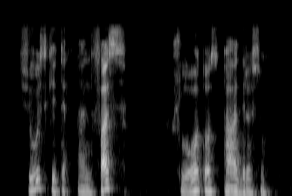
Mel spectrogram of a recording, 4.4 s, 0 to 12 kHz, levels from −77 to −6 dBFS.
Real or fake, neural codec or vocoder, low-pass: fake; codec, 16 kHz, 6 kbps, DAC; 7.2 kHz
